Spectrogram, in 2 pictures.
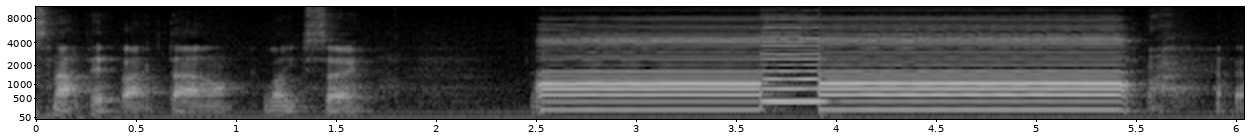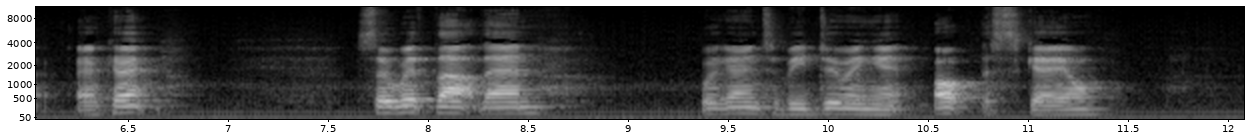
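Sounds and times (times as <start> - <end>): practice chanter held note: 2.5 - 5.6.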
